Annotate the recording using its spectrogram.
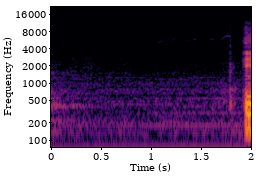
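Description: Near silence: room tone in a pause between spoken sentences, with a faint high wavering whistle about a second in, a small click, and a man's voice starting again at the very end.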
